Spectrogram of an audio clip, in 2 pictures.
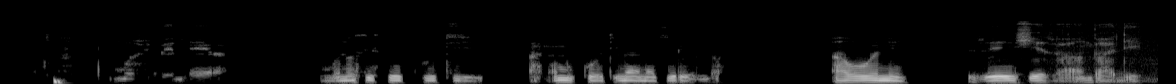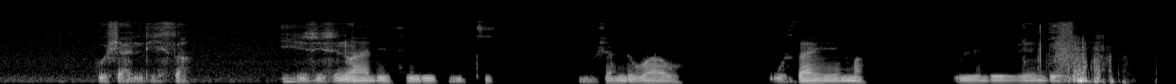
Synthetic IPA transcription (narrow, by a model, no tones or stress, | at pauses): muʐibʱeneɾa | muno̞sisekutʰi | ana̰muko̞tinaanat͡ʃiɾe̞mba | aone̞ | ʐeʃe̞ʐa̰ːmba̰ɗe | kṵʃa̰ndiːsa | iʐiʐinoaɗesiɾik̚utʰi | muʃandowawo̞ | usae̞ma | uje̞nderembe̞ːre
